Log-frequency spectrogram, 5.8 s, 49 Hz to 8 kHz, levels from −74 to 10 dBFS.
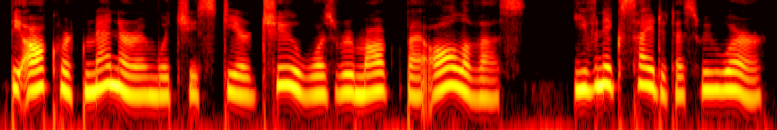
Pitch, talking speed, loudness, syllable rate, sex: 220 Hz, 195 wpm, -18 LUFS, 5.4 syllables/s, female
